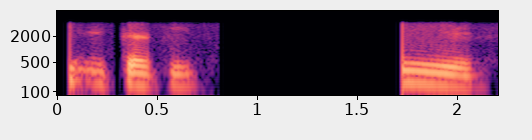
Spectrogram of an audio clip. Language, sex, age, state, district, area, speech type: Punjabi, female, 45-60, Punjab, Ludhiana, urban, conversation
